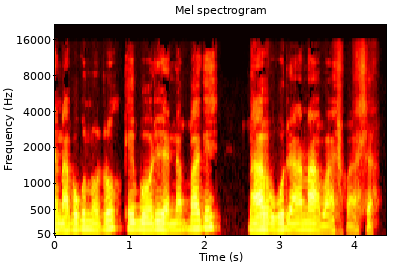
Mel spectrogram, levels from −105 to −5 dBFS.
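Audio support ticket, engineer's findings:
Brief smear with wobble at 2.79 to 2.85 s, a short sound possibly swallowed. Short concealed packet loss: about 40 ms of speech arrived too late for the decoder, and the receiver's concealment stage extrapolated the preceding sound for roughly 36 ms, then cross-faded back into real audio. Probable component: network jitter or loss on the receive path.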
